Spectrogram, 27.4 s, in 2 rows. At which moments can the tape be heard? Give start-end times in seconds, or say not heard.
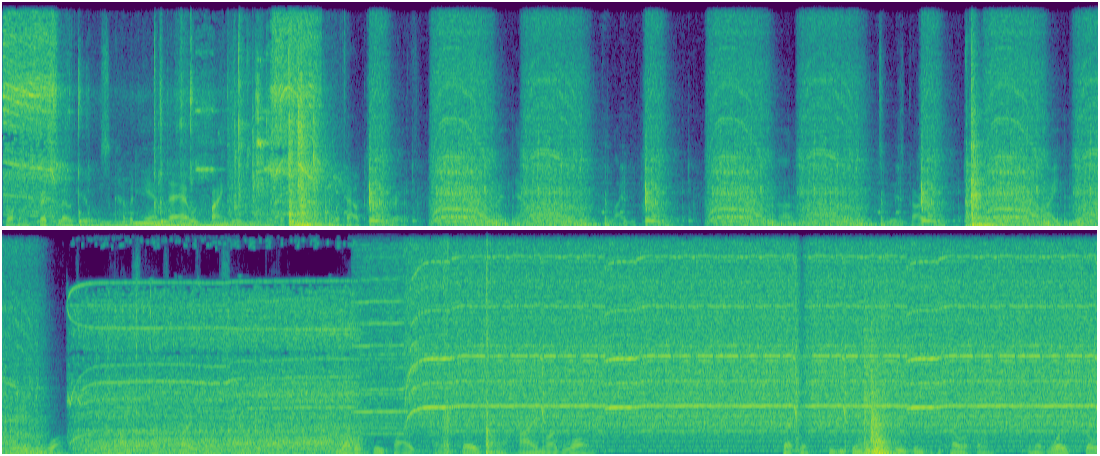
18.9-19.9.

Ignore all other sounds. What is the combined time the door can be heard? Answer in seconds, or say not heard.
3 s.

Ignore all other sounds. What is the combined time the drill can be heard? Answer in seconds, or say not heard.
27 s.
